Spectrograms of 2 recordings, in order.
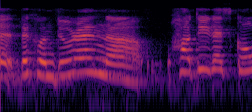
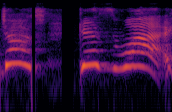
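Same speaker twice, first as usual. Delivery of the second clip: mock cheerful, happy voice, higher pitch; 7 semitones higher than usual. Retelling her own call to her partner, imitating her happy voice. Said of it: "I'm all happy".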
